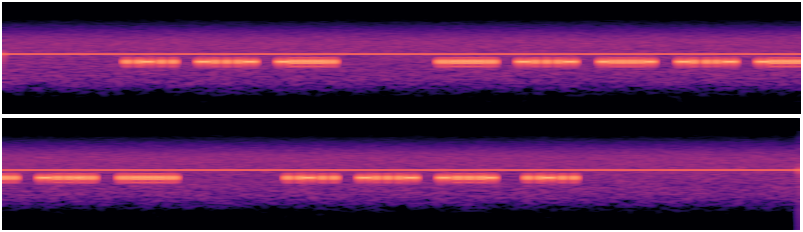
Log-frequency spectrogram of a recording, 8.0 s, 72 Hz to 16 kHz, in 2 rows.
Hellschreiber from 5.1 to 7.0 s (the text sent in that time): THAT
